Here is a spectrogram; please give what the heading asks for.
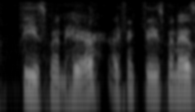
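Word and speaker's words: Theismann: but he was Joe Thesman until he decides and he for a marketing reason changed the pronunciation of his name to Thyman because it sounded like Heisman.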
